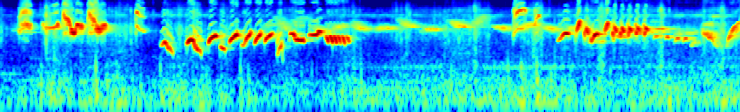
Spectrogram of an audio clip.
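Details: Isian-style song of a white-rumped shama: a sharp opening note, then a quick run of rising whistled slurs, a burry note, soft warbling passages, and a further series of bright upward-sweeping whistles.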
